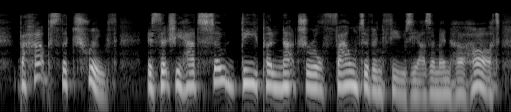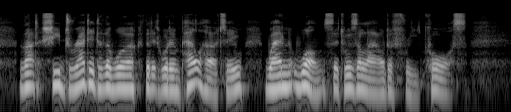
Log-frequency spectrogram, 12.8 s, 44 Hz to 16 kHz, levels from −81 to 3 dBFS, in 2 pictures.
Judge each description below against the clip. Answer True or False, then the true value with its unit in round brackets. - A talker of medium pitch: True (155 Hz)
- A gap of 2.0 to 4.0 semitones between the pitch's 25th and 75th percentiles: False (5.0 semitones)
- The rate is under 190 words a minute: True (170 wpm)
